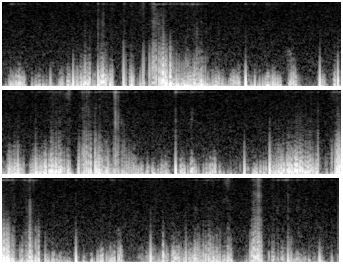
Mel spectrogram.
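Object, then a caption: Small glass dropper bottle. A small green glass dropper bottle with a silver collar is held upright while long nails tap and scratch its glass sides. Quick, dry taps mix with bursts of scratching, mostly low and muffled with faint high edges. The taps die away almost instantly.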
